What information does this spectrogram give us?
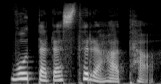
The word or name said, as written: तटस्थ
